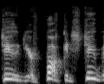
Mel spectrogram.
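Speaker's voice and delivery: put-on angry cussing. Retelling how a seller started cussing at him: imitating someone cussing angrily. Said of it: "he started freaking, like, cussing at me".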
